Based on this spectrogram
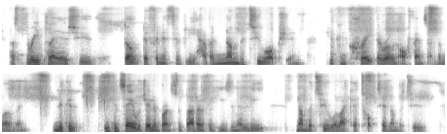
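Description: Talking very fast with lively intonation, a man with a fairly low voice comes through a dry sound with no echo and light background noise. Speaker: podcast co-host. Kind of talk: sports commentary discussion. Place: home room. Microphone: video call.

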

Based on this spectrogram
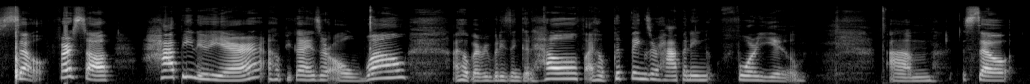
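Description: Against a quiet background, a woman with a bright, sharp tone speaks at a fairly slow pace, with very wide pitch swings and big swings in loudness. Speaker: beauty vlogger. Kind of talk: casual vlog chat. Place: home room.

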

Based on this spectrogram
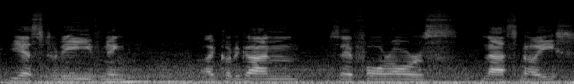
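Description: Noticeable background noise accompanies a man who talks at a very slow pace. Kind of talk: casual vlog chat. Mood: mildly frustrated. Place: car. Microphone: phone near.

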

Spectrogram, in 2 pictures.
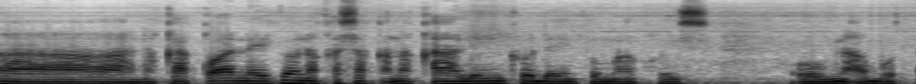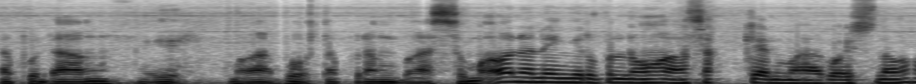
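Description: A man speaks at a moderate pace with lively intonation and a fairly low pitch. His loudness stays very even, and there is noticeable background noise. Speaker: travel vlogger, overseas worker. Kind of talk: travel vlog narration. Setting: airport. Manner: halting.

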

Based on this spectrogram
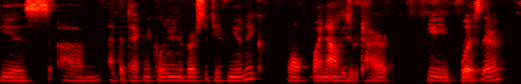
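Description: A woman's very deep, low voice, dark and mellow, at a moderate pace against a quiet background. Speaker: university lecturer. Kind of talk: lecture. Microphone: webcam.

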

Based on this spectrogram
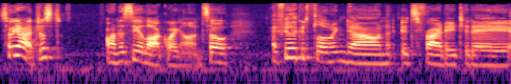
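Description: A woman with a Canadian accent talks at a fairly quick pace over light background noise. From Toronto, Canada. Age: 20s. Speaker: primary school French teacher. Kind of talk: casual vlog. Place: classroom. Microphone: phone near.

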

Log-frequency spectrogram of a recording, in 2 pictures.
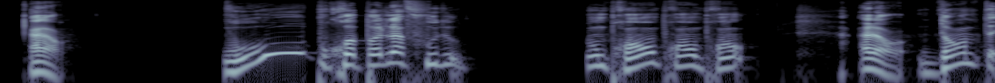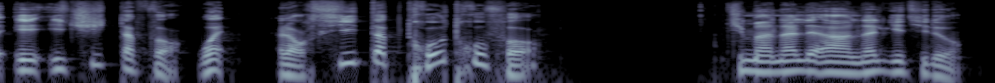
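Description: A man with an enthusiastic tone speaks at a moderate pace in a fairly high pitch, his voice swinging very widely, with long, frequent pauses, a dry sound with no echo and a quiet background. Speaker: gaming YouTuber. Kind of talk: casual live-style gameplay commentary. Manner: casual, chatty, enthusiastic. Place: home room. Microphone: studio mic.

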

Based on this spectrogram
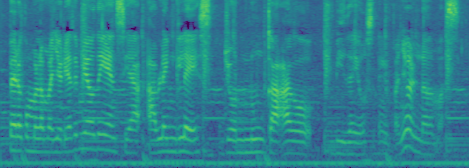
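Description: Over clear background music, a woman with a Dominican accent speaks in a monotone, flat intonation. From Dominican Republic. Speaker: filmmaker, vlogger. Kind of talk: casual talk to camera. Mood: nervous, playful. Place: home room.

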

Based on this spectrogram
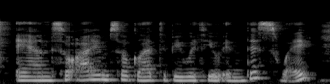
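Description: Her pace is fairly slow. The woman's voice sounds somewhat breathy. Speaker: pastor. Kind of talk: gentle bedtime story introduction. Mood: warm, calm. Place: home room. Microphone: webcam.

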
